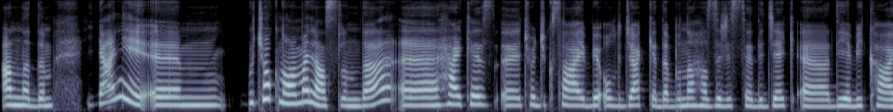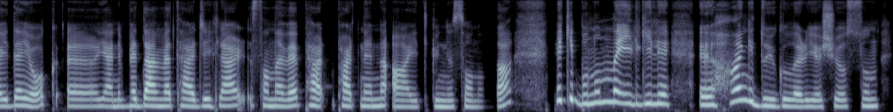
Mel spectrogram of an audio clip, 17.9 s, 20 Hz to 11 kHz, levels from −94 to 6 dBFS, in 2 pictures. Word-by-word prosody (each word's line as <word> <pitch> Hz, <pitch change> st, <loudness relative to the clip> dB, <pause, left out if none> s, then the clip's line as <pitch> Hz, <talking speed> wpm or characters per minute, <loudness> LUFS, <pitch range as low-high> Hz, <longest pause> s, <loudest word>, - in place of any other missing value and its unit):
Anladım. 220 Hz, -3 st, +2 dB, 0.5 s
Yani, 375 Hz, +11 st, +1 dB
emm, 230 Hz, -4 st, +1 dB, 0.3 s
bu 300 Hz, -, -2 dB
çok 410 Hz, -3 st, +3 dB
normal 285 Hz, -2 st, +5 dB
aslında, 215 Hz, -, 0 dB
eee, 225 Hz, 0 st, +3 dB
herkes, 250 Hz, -1 st, +1 dB
eee, 225 Hz, 0 st, -2 dB
çocuk 235 Hz, -1 st, -6 dB
sahibi 220 Hz, -1 st, +1 dB
olacak 220 Hz, +1 st, -3 dB
ya 200 Hz, -, -4 dB
da 195 Hz, -1 st, -2 dB
buna 215 Hz, +1 st, -1 dB
hazır 210 Hz, 0 st, -2 dB
hissedecek, 205 Hz, 0 st, -4 dB
eee, 195 Hz, -1 st, -2 dB
diye 210 Hz, -2 st, +1 dB
bir 210 Hz, -, -3 dB
kaide 205 Hz, 0 st, -1 dB
yok, 195 Hz, -4 st, +1 dB, 0.2 s
eee, 200 Hz, -, 0 dB
yani, 195 Hz, 0 st, -3 dB
beden 210 Hz, -1 st, +5 dB
ve 200 Hz, -, +3 dB
tercihler 205 Hz, +1 st, 0 dB, 0.2 s
sana 205 Hz, -2 st, -1 dB
ve 205 Hz, +1 st, +4 dB
pert 220 Hz, -3 st, -1 dB
partnerine 205 Hz, -1 st, -1 dB
ait 185 Hz, 0 st, -3 dB
günün 185 Hz, -1 st, -2 dB
sonunda. 185 Hz, -, -4 dB, 0.4 s
Peki 375 Hz, +3 st, +5 dB
bununla 310 Hz, +4 st, +3 dB
ilgili, 275 Hz, -1 st, +2 dB, 0.3 s
eee, 240 Hz, 0 st, +5 dB
hangi 335 Hz, -, +3 dB
duyguları 200 Hz, -3 st, +1 dB
yaşıyorsun? 195 Hz, +2 st, -4 dB
215 Hz, 140 wpm, -23 LUFS, 200-235 Hz, 0.5 s, normal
